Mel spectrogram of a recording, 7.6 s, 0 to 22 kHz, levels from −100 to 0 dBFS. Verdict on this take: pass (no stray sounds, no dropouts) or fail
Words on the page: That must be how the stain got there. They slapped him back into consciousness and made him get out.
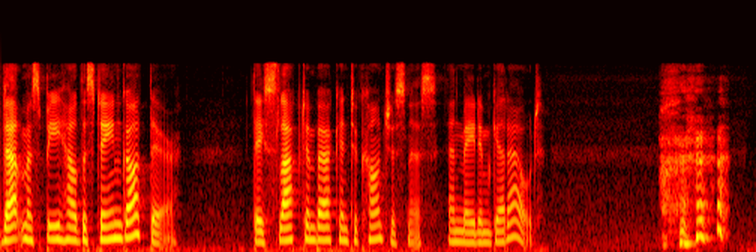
fail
